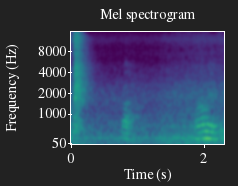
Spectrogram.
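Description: A sharp swish right at the start as a karate technique is thrown in kata, followed by two short voice sounds, one about a second in and one near the end.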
